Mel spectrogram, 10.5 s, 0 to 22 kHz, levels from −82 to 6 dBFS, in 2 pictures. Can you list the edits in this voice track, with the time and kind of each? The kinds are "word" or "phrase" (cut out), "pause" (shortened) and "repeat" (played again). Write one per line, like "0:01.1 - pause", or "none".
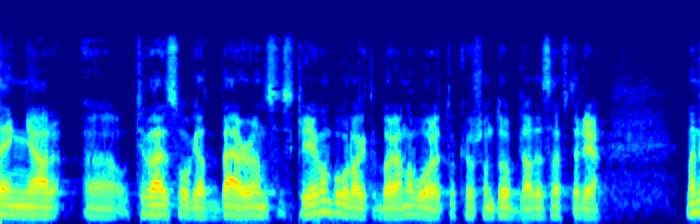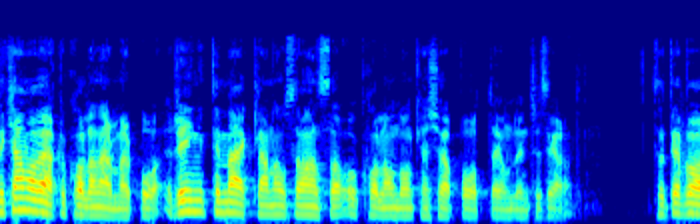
none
